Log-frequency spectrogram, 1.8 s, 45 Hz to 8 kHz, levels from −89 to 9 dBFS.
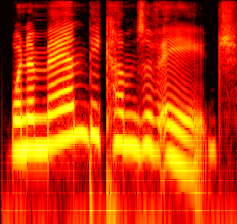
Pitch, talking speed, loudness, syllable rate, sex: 270 Hz, 200 wpm, -16 LUFS, 5.5 syllables/s, female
